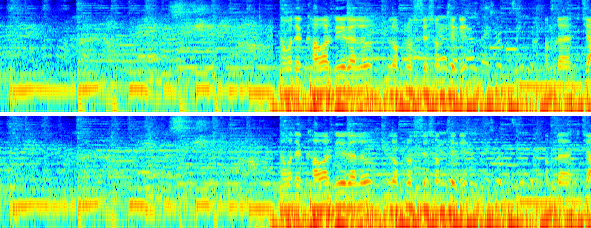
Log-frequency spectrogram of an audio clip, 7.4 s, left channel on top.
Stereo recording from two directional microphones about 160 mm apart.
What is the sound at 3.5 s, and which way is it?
Speech, centre (ahead or behind).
